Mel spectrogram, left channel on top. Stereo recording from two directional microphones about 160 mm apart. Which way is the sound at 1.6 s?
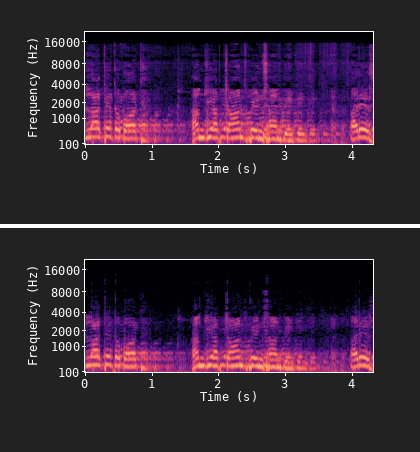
10° left (ahead or behind).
